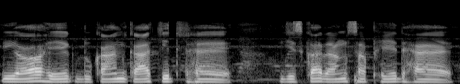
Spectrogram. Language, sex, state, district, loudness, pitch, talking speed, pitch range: Hindi, male, Jharkhand, Palamu, -18 LUFS, 125 Hz, 130 wpm, 120-135 Hz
